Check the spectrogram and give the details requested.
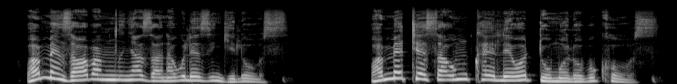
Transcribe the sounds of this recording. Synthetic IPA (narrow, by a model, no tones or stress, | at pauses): wamɛnd͡zʱawaβam̩ŋ͡ǀiɲazanaɣuleziŋiloːsi̥ | wamɛtʰɛsaum̩ǀʰɛlɛwod̥ʱumɔloβukʰoːsi̥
